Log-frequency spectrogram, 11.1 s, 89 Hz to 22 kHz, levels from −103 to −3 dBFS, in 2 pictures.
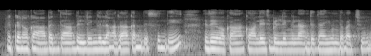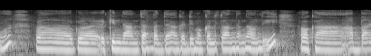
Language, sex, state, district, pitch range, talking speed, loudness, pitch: Telugu, female, Andhra Pradesh, Anantapur, 170-185 Hz, 125 wpm, -21 LUFS, 175 Hz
